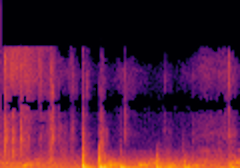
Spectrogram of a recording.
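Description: Hand tools being handled: a few sharp clicks and knocks over a low background, the loudest two close together about a second in.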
